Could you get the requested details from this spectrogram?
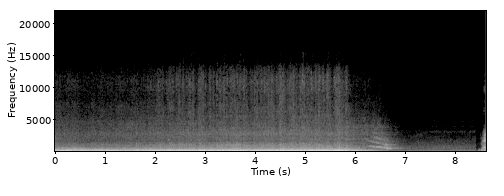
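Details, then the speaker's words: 1972 Buick Skylark with a stock 5.3 V8 and cam, revving: deep lumpy rumble climbs strongly, holds, drops back cleanly, with no misses or knocks. The O2 sensor reads as unplugged and is due for replacement to improve running. "this car sounds good. For just a stock little 5.3 with the cam, get that O2 sensor changed, it should run even better."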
